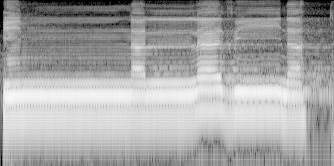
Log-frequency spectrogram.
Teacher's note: Ditahan dan ditekan pada huruf lamnya.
